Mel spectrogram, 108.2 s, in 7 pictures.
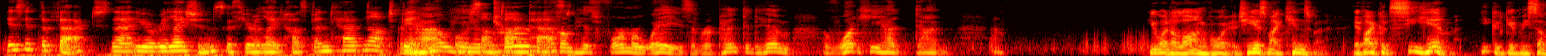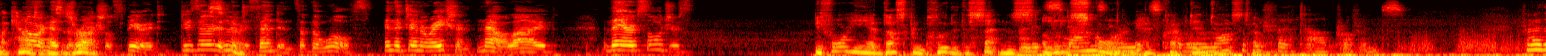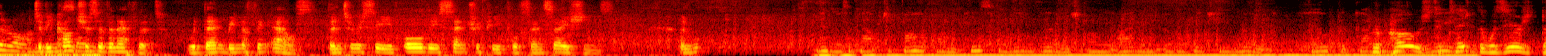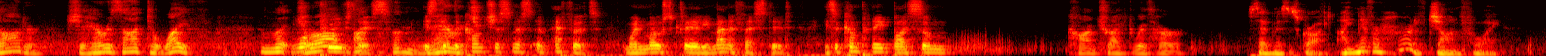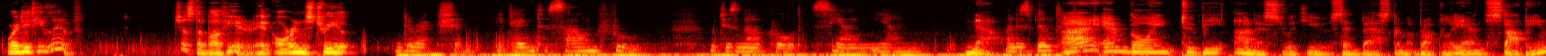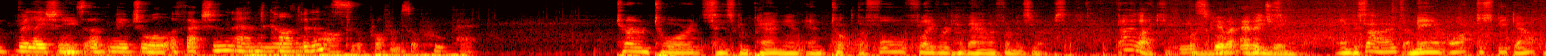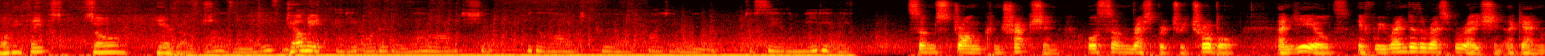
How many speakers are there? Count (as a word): eight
